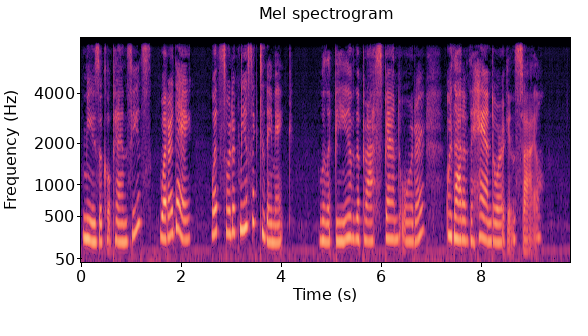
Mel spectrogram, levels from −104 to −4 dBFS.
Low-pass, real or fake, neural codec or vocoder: 7.2 kHz; fake; codec, 16 kHz, 4 kbps, FreqCodec, larger model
